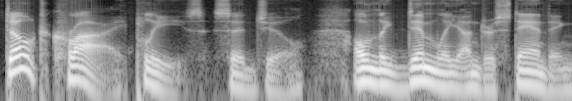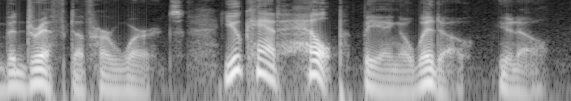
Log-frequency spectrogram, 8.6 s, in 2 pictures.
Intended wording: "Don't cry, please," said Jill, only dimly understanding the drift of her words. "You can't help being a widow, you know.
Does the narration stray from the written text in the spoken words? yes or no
no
